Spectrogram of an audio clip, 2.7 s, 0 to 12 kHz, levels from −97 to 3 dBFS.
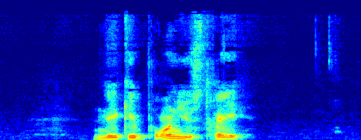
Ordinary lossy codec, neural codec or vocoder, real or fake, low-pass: AAC, 48 kbps; codec, 44.1 kHz, 7.8 kbps, DAC; fake; 10.8 kHz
